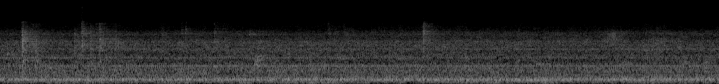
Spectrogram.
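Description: Beef sizzling on a tabletop grill plate, a steady hiss over a low hum, with a few sharp clicks of metal tongs against the grill.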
